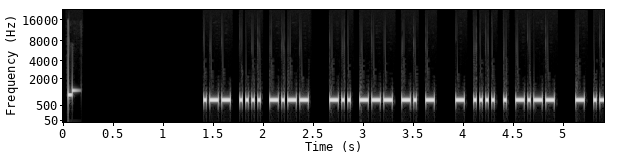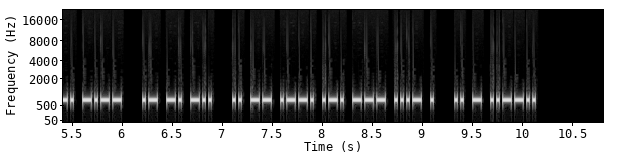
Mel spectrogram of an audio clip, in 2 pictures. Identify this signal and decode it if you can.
Morse code, heard as a keyed tone, about 40 wpm, 700 Hz. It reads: WHY DONT THEY TRY AND IMPROVE IT?
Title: Sentences from Top 1000 Words - Review Part 5 - 40wpm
